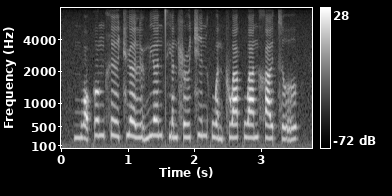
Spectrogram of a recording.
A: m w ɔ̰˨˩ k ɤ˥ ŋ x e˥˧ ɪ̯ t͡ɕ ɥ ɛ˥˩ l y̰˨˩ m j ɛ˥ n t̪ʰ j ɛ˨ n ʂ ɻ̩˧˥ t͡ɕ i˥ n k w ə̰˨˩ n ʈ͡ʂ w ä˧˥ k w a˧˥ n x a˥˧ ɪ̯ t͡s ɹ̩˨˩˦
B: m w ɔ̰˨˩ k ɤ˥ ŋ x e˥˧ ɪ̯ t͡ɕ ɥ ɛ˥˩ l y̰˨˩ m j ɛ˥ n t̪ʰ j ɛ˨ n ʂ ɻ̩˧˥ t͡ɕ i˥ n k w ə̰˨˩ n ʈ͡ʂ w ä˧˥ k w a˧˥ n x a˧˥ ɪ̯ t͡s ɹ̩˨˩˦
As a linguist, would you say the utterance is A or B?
B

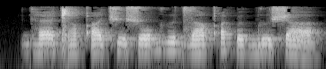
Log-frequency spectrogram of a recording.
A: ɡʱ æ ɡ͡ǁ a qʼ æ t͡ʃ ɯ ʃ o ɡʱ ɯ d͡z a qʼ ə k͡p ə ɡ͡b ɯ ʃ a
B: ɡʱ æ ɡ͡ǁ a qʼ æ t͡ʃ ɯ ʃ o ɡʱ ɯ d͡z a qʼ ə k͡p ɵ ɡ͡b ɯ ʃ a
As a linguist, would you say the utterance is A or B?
B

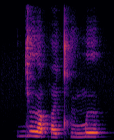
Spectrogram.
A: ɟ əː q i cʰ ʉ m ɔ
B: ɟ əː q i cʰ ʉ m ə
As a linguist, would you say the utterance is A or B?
B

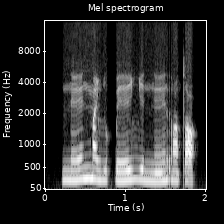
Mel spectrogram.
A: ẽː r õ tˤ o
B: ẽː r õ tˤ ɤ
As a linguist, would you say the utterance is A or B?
A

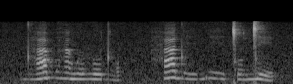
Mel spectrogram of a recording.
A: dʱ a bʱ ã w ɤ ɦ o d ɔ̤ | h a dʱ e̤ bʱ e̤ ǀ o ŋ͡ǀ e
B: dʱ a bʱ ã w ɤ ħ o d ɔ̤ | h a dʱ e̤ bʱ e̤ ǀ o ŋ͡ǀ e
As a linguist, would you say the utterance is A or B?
A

